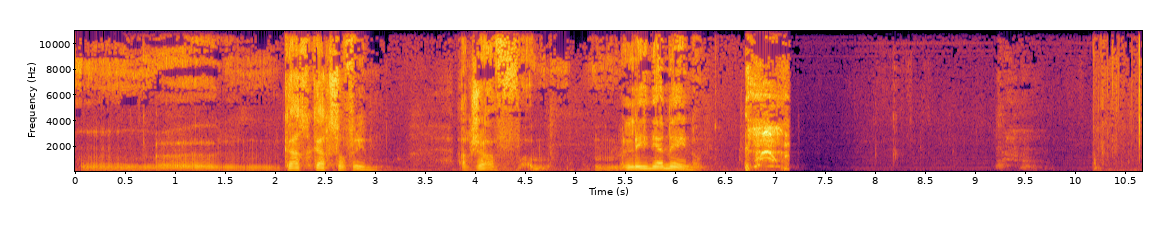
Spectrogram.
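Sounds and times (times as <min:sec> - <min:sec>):
speech: 0:02.1 - 0:03.2, 0:03.8 - 0:06.8
harsh cough: 0:06.7 - 0:07.3, 0:09.2 - 0:09.8
throat clearing: 0:06.7 - 0:07.3, 0:09.2 - 0:09.8.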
